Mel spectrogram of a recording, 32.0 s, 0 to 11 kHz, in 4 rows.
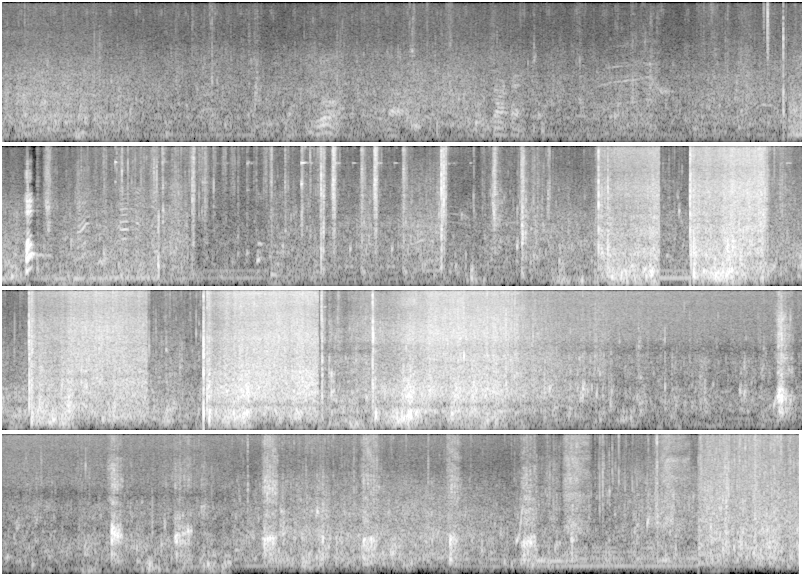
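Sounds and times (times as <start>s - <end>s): water sloshing: 0.3s - 31.9s
dog splashing into water: 13.1s - 22.4s, 29.2s - 31.9s.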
